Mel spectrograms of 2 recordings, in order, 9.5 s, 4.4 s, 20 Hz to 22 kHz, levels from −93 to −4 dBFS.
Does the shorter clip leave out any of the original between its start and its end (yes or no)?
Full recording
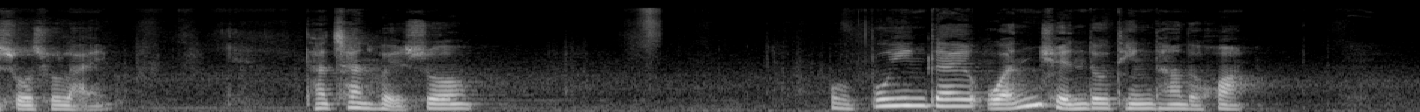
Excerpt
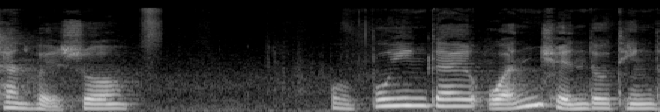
yes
